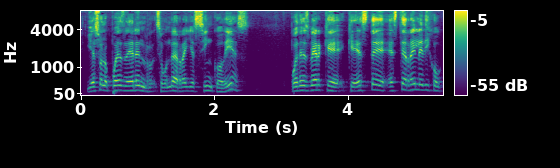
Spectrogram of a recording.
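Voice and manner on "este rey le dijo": ordinary delivery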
